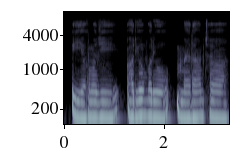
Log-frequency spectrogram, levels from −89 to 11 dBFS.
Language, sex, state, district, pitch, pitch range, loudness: Hindi, male, Uttarakhand, Tehri Garhwal, 135 Hz, 135-140 Hz, -33 LUFS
